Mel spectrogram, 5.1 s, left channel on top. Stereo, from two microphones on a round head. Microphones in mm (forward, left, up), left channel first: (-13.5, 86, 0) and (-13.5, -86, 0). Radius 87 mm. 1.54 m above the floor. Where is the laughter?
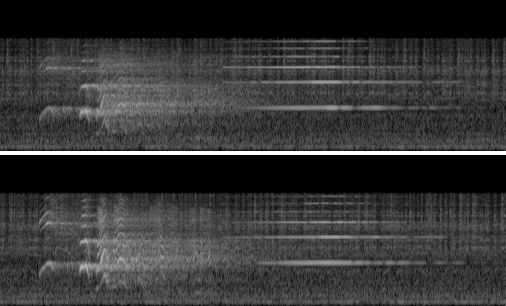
35° right (ahead or behind), 1.2 m.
